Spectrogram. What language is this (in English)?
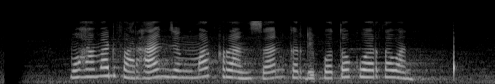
Sundanese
